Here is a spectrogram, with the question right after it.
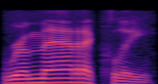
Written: rheumatically

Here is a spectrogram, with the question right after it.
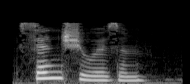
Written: sensuism

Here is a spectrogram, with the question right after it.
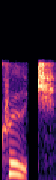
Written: Krutch

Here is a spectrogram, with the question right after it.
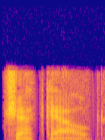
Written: checkout

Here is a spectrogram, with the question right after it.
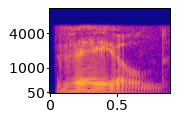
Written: veiled

